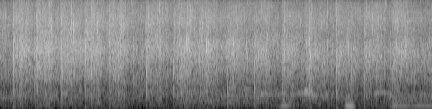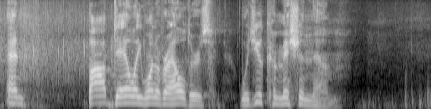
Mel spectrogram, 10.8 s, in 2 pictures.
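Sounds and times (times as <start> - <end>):
audience applause: 0.0 - 7.9
speech: 5.5 - 5.9, 6.5 - 9.7.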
